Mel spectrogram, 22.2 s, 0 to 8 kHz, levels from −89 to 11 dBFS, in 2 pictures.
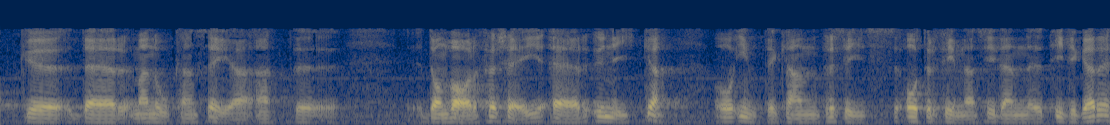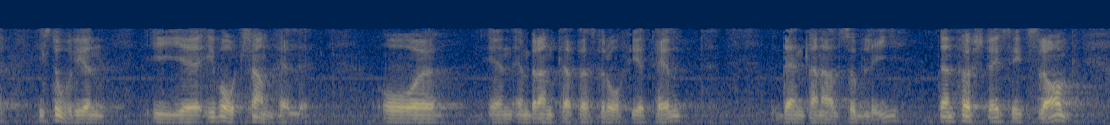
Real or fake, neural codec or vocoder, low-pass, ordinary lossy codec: real; none; 7.2 kHz; AAC, 16 kbps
